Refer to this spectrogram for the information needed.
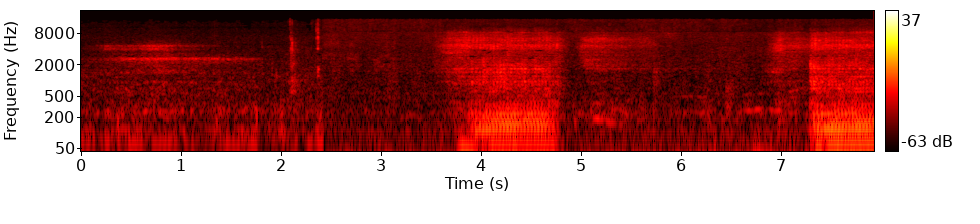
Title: The Funniest Snoring Compilation 2013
